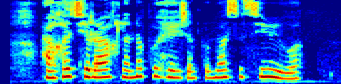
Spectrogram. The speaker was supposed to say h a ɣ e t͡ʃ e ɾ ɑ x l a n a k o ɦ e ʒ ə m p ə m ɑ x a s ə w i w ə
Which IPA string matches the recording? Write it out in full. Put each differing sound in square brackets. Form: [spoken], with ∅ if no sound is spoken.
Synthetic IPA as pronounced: h a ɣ [a] t͡ʃ e ɾ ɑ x l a n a [p] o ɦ e ʒ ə m p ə m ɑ [s] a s ə w i w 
